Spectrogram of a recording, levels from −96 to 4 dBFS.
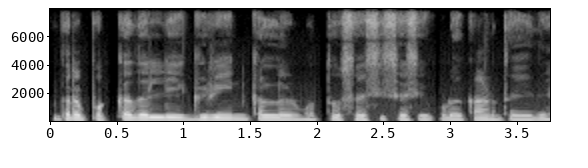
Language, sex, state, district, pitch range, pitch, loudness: Kannada, male, Karnataka, Koppal, 145-155 Hz, 150 Hz, -17 LUFS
